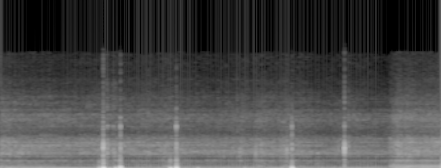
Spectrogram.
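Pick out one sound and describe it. A dirt bike's suspension thuds over bumps.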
